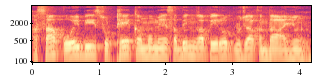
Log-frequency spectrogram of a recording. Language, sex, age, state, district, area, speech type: Sindhi, male, 30-45, Gujarat, Surat, urban, spontaneous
